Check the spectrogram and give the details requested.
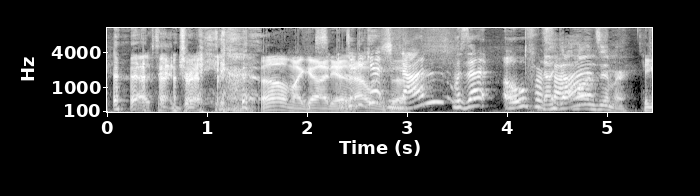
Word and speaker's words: Alexandre Desplat: It's Alexander, by the way, not Dre. Alexander.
